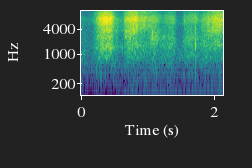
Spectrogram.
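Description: A stiff push broom scraping snow off pavement in repeated strokes, the loudest about a third of a second in.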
